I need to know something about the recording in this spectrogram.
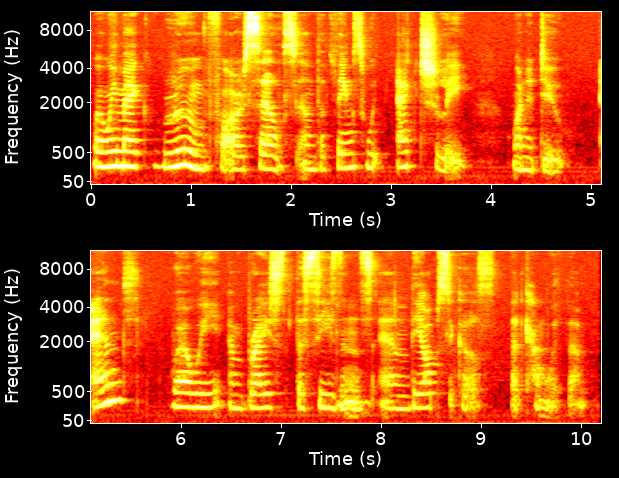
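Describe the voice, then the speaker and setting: A German woman with a German accent, vlogging in a gentle, hesitant way with frequent ums while baking in her home kitchen. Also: on the high side, fairly even intonation, measured pace, echoey room. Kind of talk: soft-spoken vlog narration.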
